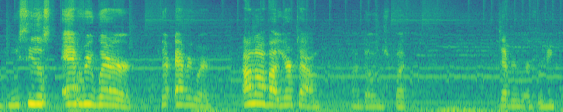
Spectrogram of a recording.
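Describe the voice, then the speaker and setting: A woman's voice: mid-range voice, poor audio. A young woman co-hosting a casual car chat, giving chatty opinions. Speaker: co-host.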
